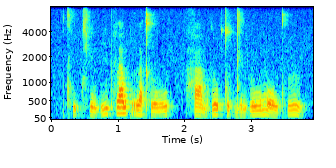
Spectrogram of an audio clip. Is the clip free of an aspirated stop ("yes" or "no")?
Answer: no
